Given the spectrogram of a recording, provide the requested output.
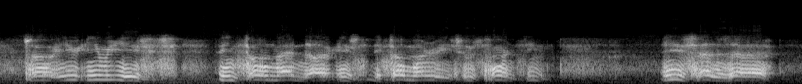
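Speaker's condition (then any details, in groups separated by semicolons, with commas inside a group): Throat cancer; survivor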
